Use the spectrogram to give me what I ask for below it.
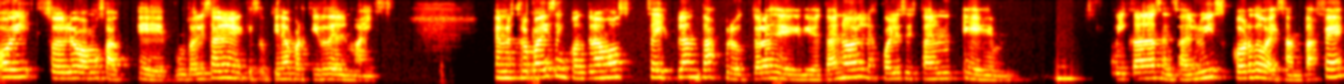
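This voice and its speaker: This voice has a bright, sharp tone. It moves along at a fairly slow speed. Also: woman, fairly high pitch for a woman, ordinary pitch variation. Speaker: food scientist presenting doctoral thesis. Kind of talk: lecture.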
